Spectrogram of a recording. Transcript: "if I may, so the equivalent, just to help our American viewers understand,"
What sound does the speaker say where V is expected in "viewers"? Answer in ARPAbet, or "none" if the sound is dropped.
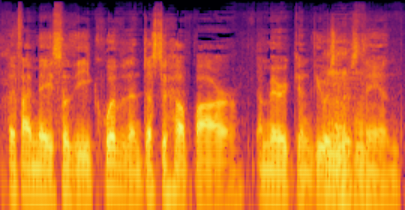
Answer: V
